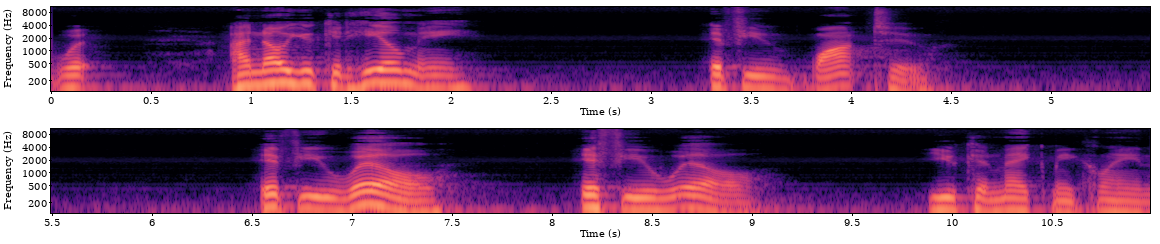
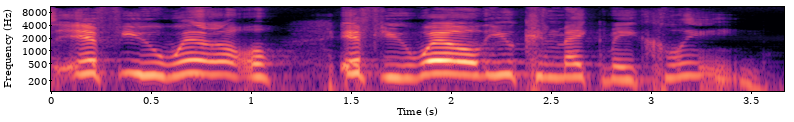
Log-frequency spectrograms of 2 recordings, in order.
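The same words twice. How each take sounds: First: Softer, lower, hushed pleading; pitiful plea. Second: Higher, pleading plea from the knees; begging leper. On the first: Humble leper asking Jesus for healing, soft pitiful plea. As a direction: ask timidly, unsure of the answer. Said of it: "a pathetic, poor, pitiful leper". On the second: Kneeling leper begging Jesus, higher urgent plea. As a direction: beg for mercy, urgent. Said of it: "He's begging him". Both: Acted.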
